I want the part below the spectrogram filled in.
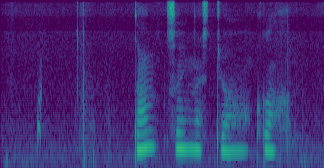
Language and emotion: Russian, sad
